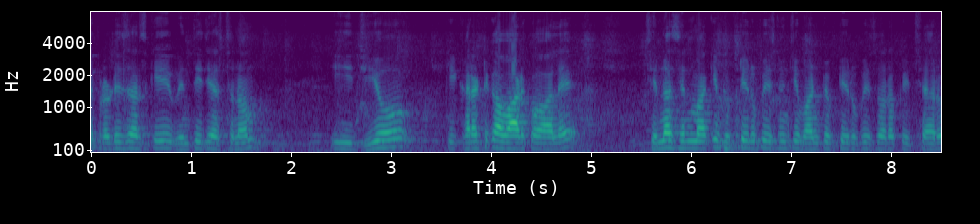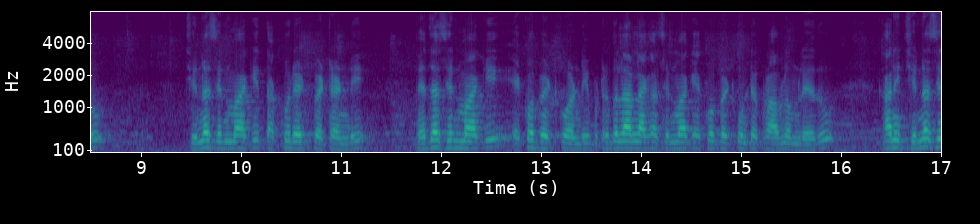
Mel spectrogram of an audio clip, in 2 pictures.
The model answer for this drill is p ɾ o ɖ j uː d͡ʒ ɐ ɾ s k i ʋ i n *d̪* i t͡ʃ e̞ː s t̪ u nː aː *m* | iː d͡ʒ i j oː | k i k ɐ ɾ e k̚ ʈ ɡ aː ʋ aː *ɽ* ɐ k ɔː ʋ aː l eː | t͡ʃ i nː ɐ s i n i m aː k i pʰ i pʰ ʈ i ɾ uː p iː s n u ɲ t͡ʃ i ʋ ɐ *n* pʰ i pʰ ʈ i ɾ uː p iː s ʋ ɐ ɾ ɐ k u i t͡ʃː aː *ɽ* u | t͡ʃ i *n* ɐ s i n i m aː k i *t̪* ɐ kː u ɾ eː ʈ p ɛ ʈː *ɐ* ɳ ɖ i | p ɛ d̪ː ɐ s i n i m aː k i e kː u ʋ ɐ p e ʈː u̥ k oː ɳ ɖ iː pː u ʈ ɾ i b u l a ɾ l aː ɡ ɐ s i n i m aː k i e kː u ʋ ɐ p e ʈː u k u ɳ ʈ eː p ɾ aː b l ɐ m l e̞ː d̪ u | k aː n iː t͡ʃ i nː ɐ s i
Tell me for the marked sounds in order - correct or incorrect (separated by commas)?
incorrect, correct, correct, correct, incorrect, incorrect, correct, correct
